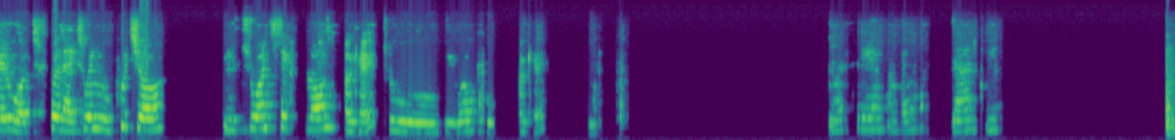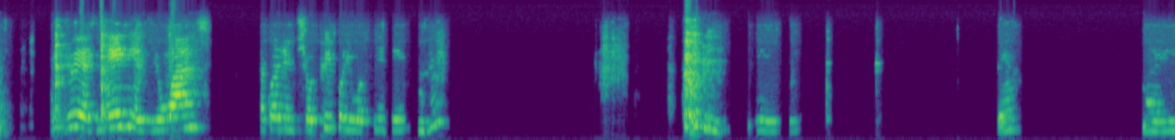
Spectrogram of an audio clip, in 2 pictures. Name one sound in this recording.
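A woman speaks calmly and clearly, close by, with pauses.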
